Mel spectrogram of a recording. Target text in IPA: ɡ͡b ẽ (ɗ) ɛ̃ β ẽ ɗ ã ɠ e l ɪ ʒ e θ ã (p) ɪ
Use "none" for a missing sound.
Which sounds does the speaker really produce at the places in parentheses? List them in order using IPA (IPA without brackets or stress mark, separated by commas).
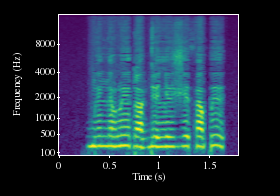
n, p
